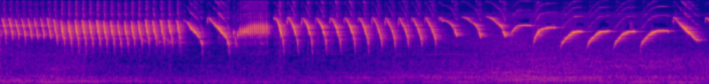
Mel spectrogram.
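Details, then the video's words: Russian canary singing: a fast buzzy high trill for about two seconds, then a run of quick downward-sweeping whistled notes, ending in repeated rising-and-falling chirps, all loud and clear. "Russian Canary Singing !! Canary Bird Song"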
